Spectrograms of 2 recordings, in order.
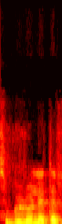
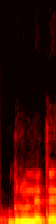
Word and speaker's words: Brunete: How do you say that? – That's Brunete for Geo. Brunete is the place where it's going to be held.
